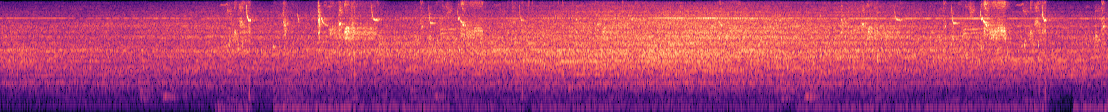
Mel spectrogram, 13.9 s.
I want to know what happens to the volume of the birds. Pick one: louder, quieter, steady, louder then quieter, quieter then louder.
quieter then louder.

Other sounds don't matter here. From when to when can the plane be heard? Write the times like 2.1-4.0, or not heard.
0.0-13.8.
